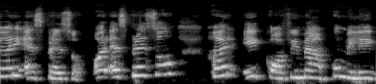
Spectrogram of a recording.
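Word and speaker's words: espresso: हाउ डू we pronounce it एस्प्रेसो। एस्प्रेसो क्या होती है? बहुत गाढ़ी और यू कैन से छोटी कॉफी होती है। ठीक है? जो कंसंट्रेटेड फॉर्म ऑफ़ कॉफी है वो होती है हमारी एस्प्रेसो।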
